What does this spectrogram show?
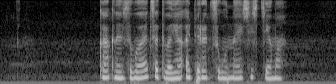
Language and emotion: Russian, neutral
